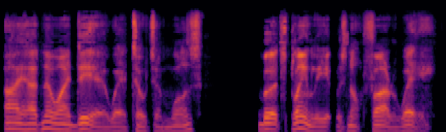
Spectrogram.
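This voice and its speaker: A man narrating first-person historical fiction as a scripted audiobook, with measured, dramatic storytelling. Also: sits low, a little mellow, dry recording, clean studio sound.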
